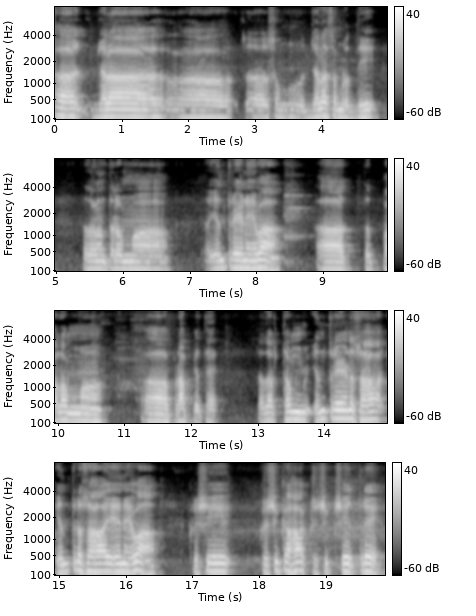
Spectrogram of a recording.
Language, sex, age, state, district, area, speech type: Sanskrit, male, 60+, Karnataka, Shimoga, urban, spontaneous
